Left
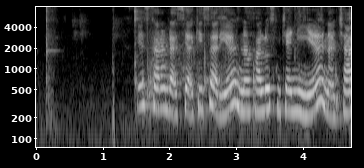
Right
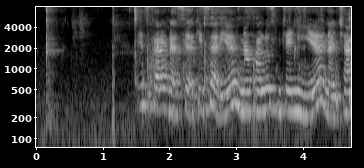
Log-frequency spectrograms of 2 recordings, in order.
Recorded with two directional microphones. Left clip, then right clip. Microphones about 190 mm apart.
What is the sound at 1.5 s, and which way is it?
A woman's voice, 50° left (ahead or behind).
